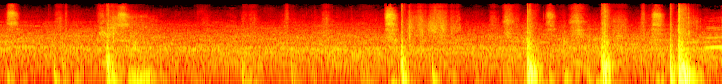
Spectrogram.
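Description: Boxing gloves land heavy punches on a body.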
